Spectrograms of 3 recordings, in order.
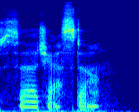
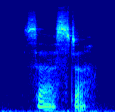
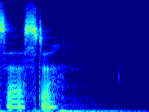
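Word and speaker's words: Circhester: when we have um words that have this like chester bit in them we actually don't pronounce it how you'd think that you would so this place you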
